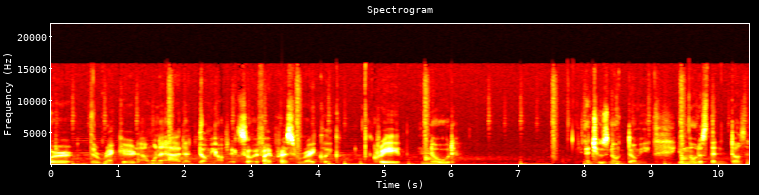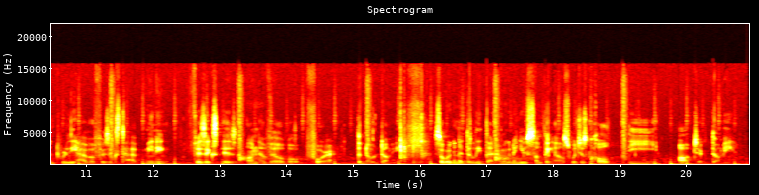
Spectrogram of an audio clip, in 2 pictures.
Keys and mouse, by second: 3.0 right click, 8.4 click, 9.0 click, 17.1 right click.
